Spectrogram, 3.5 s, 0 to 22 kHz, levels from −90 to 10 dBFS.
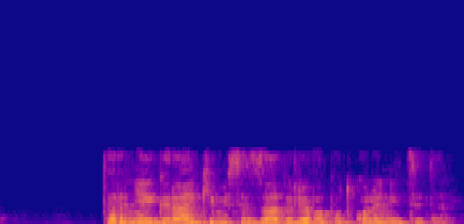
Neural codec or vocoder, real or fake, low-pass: codec, 16 kHz, 8 kbps, FunCodec, trained on Chinese and English, 25 frames a second; fake; 7.2 kHz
